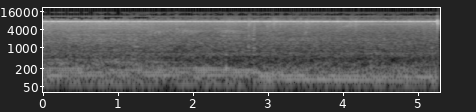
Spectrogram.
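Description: Low, steady hum of an idling engine, its pitch dropping slightly about three seconds in, with a thin steady high whine above it.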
